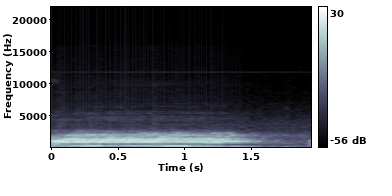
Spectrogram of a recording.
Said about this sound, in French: Ouais, on dirait un barrissement euh, d'éléphant, mais c'est, ça ressemble énormément. Ça pourrait complètement être une une vocaliste de, baleine à bosse très proche en fait de l'hydrophone. C'est excellent.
